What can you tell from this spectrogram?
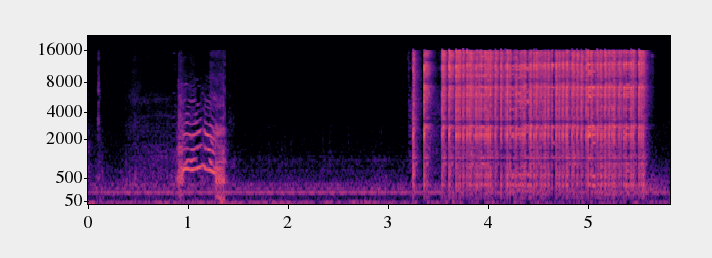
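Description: Gasless MIG welder (Clarke Mini MIG 130EN with 0.9 mm flux-cored wire, on its lowest setting) laying a test weld on scrap sheet steel to dial in the power and wire feed: a brief crackle as the arc strikes about three seconds in, then about two seconds of steady crackling arc that cuts off abruptly. A short high-pitched call sounds about a second in.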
